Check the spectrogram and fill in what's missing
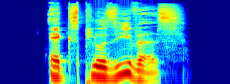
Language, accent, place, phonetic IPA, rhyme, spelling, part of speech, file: German, Germany, Berlin, [ɛksploˈziːvəs], -iːvəs, explosives, adjective, De-explosives.ogg
- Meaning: strong/mixed nominative/accusative neuter singular of explosiv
